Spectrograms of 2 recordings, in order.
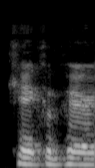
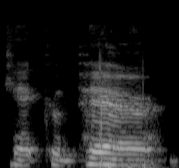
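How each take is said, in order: First: Said in the usual way. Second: Slow, drawn-out and quieter; slow, smug repeat of the taunt. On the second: Acted. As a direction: savour each word like a sneer. Repeats taunt slower, smugly.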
